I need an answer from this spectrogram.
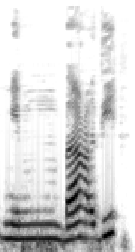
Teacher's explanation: اگر تنوین یا نون ساکن کے بعد با آ جائے تو نون کی آواز کو میم میں بدل دیتے ہیں اور ناک کی آواز کے ساتھ پڑھا جاتا ہے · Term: اقلاب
